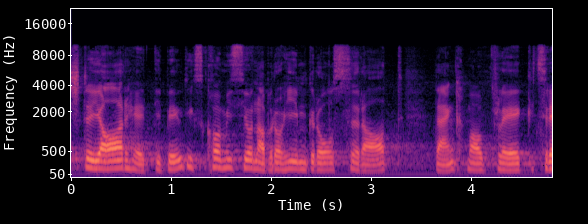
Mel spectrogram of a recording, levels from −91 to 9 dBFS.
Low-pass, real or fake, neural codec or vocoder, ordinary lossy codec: 9.9 kHz; real; none; none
